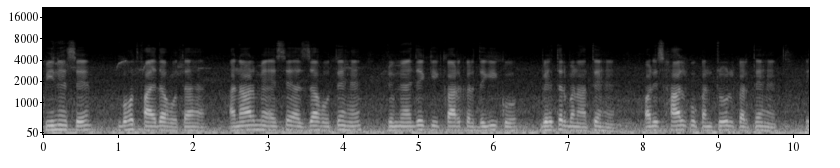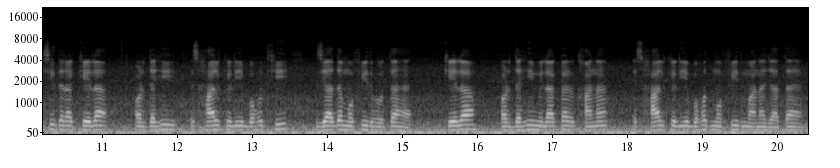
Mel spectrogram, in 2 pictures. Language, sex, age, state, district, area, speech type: Urdu, male, 18-30, Bihar, Purnia, rural, spontaneous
